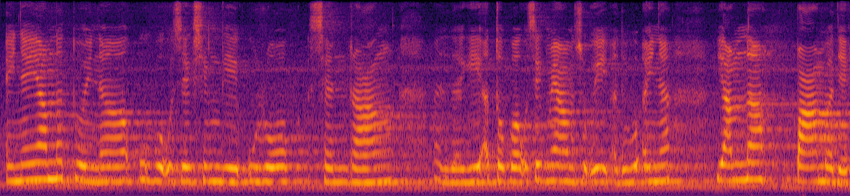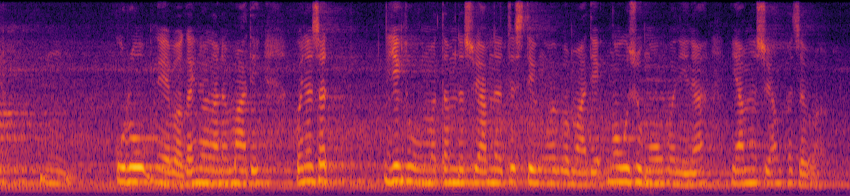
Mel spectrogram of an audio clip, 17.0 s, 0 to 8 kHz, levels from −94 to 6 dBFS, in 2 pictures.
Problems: constant background noise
